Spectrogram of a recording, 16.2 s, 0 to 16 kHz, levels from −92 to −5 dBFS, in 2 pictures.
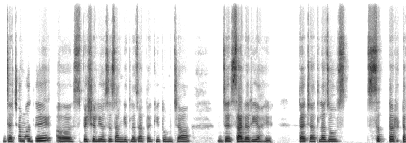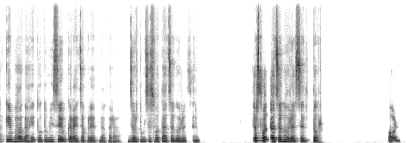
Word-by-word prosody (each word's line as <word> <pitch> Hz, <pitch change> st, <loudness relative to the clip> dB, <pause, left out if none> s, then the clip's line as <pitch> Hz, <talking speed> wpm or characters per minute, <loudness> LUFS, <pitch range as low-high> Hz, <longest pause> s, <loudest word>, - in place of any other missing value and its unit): ज्याच्यामध्ये 255 Hz, +5 st, +1 dB, 0.3 s
अ, -, -, -4 dB, 0.3 s
स्पेशली 240 Hz, 0 st, 0 dB
असं 235 Hz, 0 st, -1 dB
सांगितलं 205 Hz, -2 st, -3 dB
जातं, 180 Hz, +1 st, -5 dB
की 215 Hz, -, -7 dB
"तुमच्या 200 Hz, +1 st, -3 dB, 0.8 s
जे 185 Hz, 0 st, +1 dB
सॅलरी 200 Hz, +2 st, +5 dB
आहे, 175 Hz, -5 st, -5 dB, 0.6 s
त्याच्यातला 205 Hz, +3 st, 0 dB
जो 235 Hz, 0 st, -1 dB
स 230 Hz, 0 st, -1 dB, 0.5 s
सत्तर 240 Hz, -1 st, +4 dB
टक्के 230 Hz, -1 st, 0 dB
भाग 195 Hz, -1 st, -2 dB
आहे, 180 Hz, +1 st, -5 dB
तो 210 Hz, -, -3 dB
तुम्ही 210 Hz, 0 st, -1 dB
सेव्ह 205 Hz, -3 st, +1 dB
करायचा 175 Hz, -4 st, -2 dB
प्रयत्न 160 Hz, -, -8 dB
करा. -, -, -11 dB, 0.3 s
जर 200 Hz, -1 st, 0 dB
तुमचं 195 Hz, +2 st, -4 dB
स्वतःचं 195 Hz, -6 st, -2 dB
घर 160 Hz, -, -4 dB
असेल." 155 Hz, -1 st, -10 dB, 1.1 s
जर 275 Hz, -, +9 dB
स्वतःच 220 Hz, -8 st, +6 dB
घर 205 Hz, -3 st, +4 dB
असेल 175 Hz, 0 st, +3 dB
तर. 170 Hz, -4 st, 0 dB, 1.4 s
पण -, -, -2 dB
205 Hz, 130 wpm, -23 LUFS, 185-230 Hz, 1.4 s, जर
